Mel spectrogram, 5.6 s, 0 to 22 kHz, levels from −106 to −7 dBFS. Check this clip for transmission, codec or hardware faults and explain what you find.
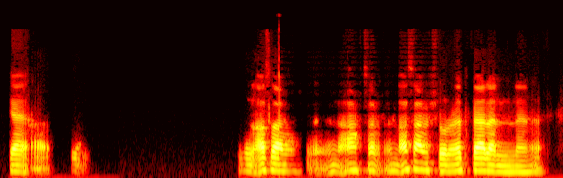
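One fault appears, a channel delay causing comb filtering. From 2.79 to 4.38 s the speech turns hollow and phasey. One channel lags the other by roughly 1.5 ms, and summing them to mono cancels evenly spaced frequencies, with the first notch near 400 Hz.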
